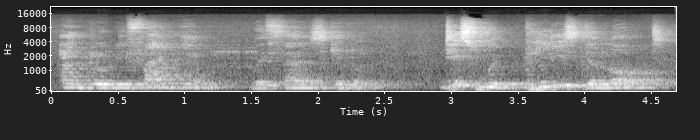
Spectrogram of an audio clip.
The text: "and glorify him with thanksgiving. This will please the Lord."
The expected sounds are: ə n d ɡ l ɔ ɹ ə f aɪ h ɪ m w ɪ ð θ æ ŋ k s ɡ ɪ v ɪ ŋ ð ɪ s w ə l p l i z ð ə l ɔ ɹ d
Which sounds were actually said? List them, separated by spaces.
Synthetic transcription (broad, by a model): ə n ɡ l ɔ ɹ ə f aɪ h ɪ m w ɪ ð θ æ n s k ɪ p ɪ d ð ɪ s w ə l p l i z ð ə l ɔ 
